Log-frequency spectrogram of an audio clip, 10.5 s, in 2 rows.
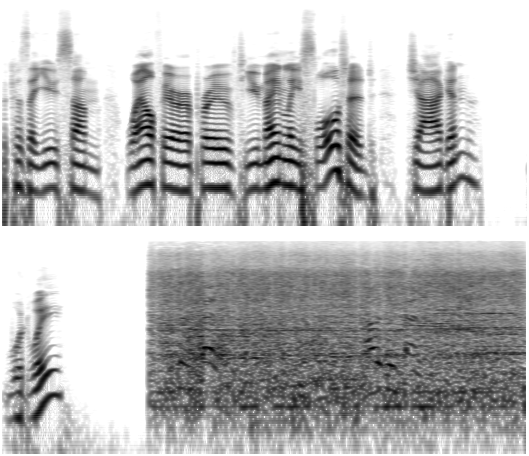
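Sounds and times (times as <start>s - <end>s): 
speech: 0.1s - 5.9s
water spraying to wash animal carcasses in a slaughterhouse: 6.8s - 10.4s.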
